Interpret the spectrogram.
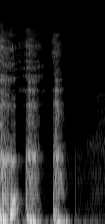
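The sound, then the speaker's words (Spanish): A voice imitates coughing with three quick, loud, harsh bursts in a steady rhythm, followed by a faint breathy trailing sound. “Bueno, es que, me he quedado bloqueado, no sabía qué decir y, y eso es más una persona tosiendo. Toser, ¿no?”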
